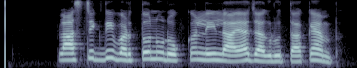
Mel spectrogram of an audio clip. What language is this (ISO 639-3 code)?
pan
